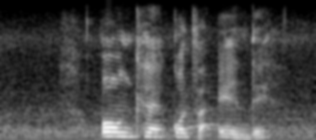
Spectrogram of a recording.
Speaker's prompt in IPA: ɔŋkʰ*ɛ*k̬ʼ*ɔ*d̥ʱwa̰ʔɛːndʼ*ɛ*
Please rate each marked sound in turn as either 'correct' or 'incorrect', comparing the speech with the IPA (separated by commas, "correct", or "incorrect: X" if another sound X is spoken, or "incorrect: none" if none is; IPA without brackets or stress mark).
correct, correct, correct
